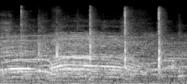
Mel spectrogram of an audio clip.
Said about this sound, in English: Sorry, people are cheering on the teams on the World Series because it's event. Sports ball tonight.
